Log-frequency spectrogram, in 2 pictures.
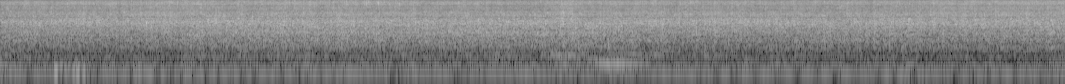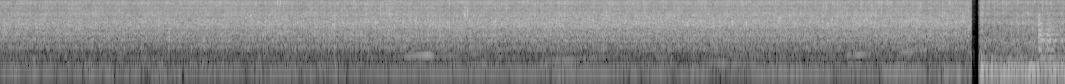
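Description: Pork cubes and quartered onions sizzling steadily in hot oil in a nonstick frying pan, over a steady low hum. The sound cuts out for an instant near the end.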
